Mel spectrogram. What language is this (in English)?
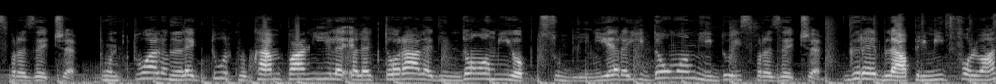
Romanian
